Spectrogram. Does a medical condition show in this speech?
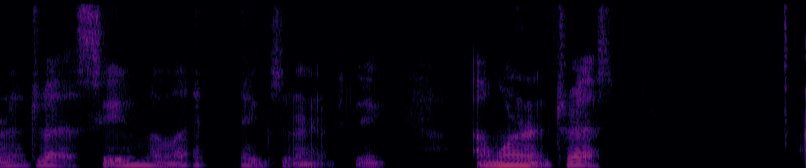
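Yes: cervical dystonia, essential tremor.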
